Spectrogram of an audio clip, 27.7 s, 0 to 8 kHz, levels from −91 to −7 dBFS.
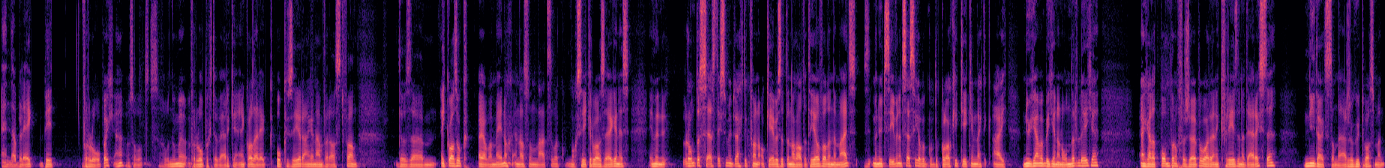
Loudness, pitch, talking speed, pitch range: -28 LUFS, 100 Hz, 220 wpm, 95-110 Hz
